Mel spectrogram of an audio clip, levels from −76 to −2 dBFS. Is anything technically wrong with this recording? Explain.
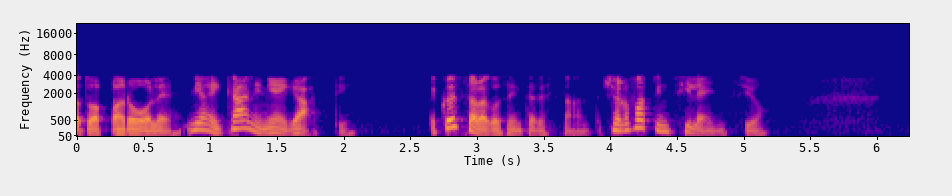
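No, nothing here is faulty: the speech comes through the AMR narrowband mobile codec path as expected, band-limited to 4 kHz with only light coding colouration, which fits the 12.2 kbps mode.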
